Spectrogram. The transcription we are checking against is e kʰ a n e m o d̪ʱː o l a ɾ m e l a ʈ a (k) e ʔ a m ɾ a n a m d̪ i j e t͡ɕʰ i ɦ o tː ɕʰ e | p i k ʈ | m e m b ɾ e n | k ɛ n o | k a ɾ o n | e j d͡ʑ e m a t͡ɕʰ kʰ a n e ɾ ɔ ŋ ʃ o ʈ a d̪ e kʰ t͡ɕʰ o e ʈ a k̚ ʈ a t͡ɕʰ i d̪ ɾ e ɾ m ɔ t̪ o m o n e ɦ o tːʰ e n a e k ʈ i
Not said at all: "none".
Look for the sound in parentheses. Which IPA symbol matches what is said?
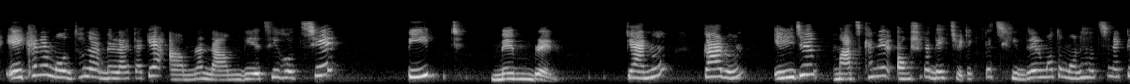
k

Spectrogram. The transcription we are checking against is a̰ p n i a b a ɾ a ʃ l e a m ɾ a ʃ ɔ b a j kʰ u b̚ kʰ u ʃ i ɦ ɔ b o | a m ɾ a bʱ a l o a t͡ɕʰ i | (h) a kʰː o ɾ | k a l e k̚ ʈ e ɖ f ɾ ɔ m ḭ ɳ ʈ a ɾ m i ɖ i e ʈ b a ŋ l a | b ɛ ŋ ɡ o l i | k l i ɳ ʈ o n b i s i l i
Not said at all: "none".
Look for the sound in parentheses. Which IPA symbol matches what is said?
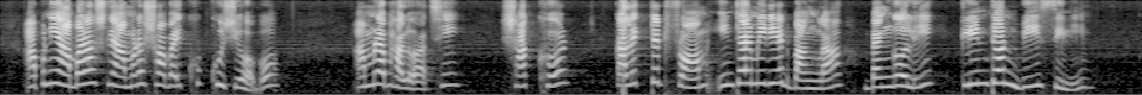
ʃ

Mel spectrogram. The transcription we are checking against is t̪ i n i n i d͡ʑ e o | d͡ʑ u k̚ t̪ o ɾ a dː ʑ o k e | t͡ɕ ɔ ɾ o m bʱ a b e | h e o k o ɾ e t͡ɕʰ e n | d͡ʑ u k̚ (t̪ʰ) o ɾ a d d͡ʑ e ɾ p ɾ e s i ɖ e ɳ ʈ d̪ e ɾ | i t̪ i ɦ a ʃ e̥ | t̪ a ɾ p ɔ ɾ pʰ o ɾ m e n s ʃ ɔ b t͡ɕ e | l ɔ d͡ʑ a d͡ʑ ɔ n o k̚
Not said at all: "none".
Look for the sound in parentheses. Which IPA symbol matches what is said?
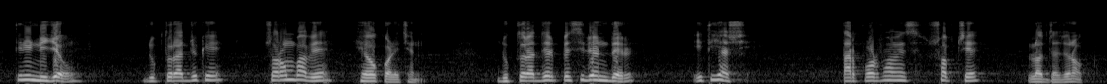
t̪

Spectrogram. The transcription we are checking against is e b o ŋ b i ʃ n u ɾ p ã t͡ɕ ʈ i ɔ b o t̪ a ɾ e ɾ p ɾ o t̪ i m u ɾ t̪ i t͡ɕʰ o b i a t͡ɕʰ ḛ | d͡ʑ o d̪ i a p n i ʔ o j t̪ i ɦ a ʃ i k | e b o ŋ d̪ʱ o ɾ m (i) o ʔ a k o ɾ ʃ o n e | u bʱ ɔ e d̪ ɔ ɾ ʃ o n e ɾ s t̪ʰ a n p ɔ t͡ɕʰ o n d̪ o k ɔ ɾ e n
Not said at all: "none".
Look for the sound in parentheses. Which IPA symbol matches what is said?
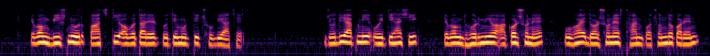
i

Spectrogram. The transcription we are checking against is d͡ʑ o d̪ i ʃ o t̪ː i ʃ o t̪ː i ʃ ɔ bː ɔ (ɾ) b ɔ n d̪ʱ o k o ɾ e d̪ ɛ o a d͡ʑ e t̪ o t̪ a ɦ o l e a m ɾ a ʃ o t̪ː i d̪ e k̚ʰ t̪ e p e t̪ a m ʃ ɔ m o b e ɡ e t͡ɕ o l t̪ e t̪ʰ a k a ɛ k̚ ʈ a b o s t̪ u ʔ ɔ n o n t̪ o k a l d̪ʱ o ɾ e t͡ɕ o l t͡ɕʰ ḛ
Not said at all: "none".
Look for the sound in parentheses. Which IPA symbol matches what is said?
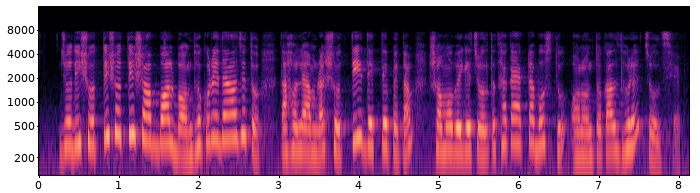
l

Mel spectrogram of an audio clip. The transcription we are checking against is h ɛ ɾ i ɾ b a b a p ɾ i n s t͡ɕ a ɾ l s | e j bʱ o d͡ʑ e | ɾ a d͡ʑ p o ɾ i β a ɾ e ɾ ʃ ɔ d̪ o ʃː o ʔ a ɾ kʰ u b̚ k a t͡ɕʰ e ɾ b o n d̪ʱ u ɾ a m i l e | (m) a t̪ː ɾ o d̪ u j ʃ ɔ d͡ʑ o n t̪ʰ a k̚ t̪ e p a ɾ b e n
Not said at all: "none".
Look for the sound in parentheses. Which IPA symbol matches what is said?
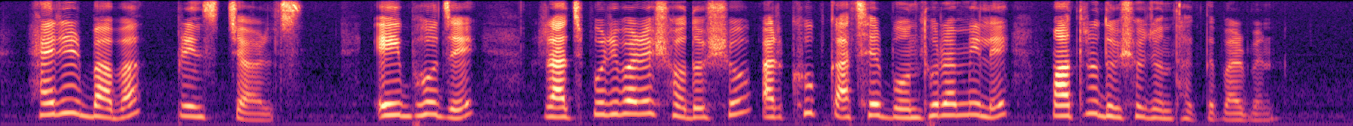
m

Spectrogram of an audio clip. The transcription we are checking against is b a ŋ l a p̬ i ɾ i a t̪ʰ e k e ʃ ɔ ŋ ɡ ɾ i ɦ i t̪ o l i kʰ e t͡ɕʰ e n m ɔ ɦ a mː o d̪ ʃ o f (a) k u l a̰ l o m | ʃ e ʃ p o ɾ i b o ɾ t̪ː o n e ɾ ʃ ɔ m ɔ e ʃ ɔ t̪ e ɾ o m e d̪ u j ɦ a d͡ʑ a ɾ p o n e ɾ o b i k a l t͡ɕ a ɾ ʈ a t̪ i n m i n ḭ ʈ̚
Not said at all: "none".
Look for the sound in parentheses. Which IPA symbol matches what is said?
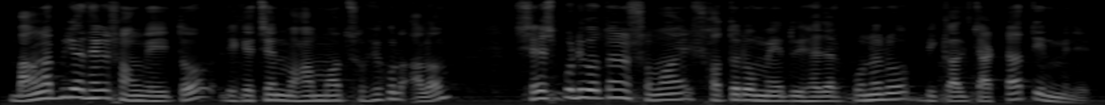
i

